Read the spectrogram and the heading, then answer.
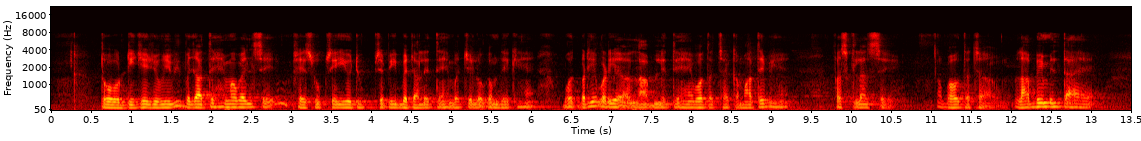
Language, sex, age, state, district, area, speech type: Hindi, male, 30-45, Bihar, Samastipur, urban, spontaneous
